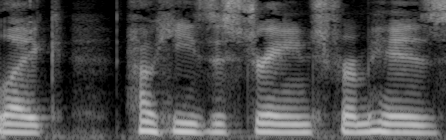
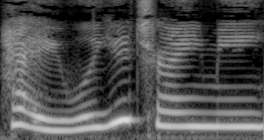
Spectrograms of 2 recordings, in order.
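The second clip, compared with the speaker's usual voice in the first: put-on American southern accent, pitched up; 9 semitones higher, 4 dB louder than usual. Retelling a film scene, a woman asks a man after a fight to train her, in a southern accent. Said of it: "I just wanted to do a southern accent".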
